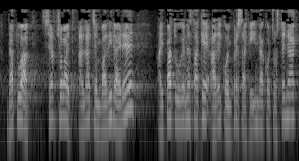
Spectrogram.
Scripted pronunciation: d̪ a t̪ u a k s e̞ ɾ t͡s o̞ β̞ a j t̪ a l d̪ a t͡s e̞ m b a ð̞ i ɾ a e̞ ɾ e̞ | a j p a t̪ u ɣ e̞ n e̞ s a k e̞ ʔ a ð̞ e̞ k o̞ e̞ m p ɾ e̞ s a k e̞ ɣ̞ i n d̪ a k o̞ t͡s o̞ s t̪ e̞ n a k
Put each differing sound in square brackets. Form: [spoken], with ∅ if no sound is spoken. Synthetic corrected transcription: d̪ a t̪ u a k s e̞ ɾ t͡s o̞ β̞ a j t̪ a l d̪ a t͡s e̞ m b a ð̞ i ɾ a e̞ ɾ e̞ | a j p a t̪ u ɣ e̞ n e̞ s a k e̞ ʔ a ð̞ e̞ k o̞ e̞ m p ɾ e̞ s a k e̞ ɣ̞ i n d̪ a k o̞ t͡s o̞ s t̪ e̞ n a k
